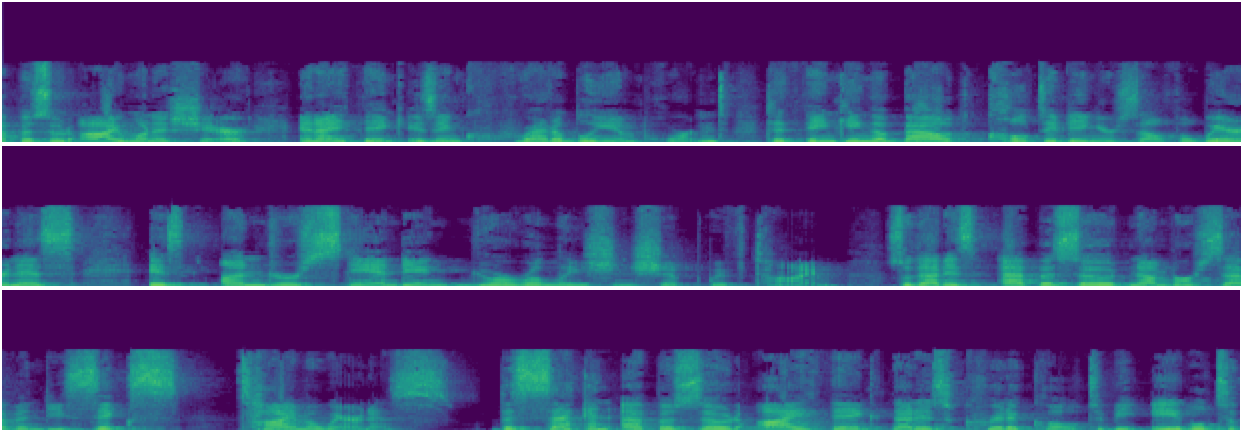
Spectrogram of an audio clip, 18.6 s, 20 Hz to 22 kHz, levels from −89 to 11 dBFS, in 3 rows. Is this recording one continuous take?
yes; 0 cuts

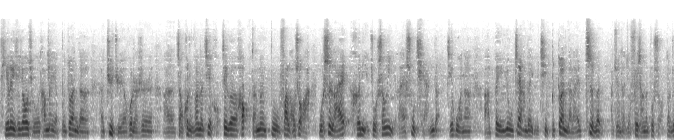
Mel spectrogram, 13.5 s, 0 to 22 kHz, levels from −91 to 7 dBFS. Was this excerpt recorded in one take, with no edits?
no; 2 cuts; at 4.4 s, 6.3 s

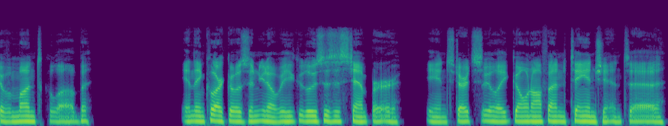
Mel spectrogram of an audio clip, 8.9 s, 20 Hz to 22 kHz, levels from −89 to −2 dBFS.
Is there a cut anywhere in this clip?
yes; 1 cut; at 6.4 s

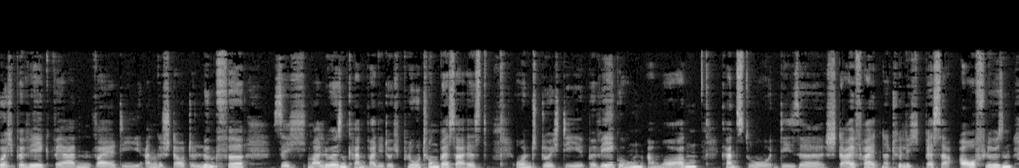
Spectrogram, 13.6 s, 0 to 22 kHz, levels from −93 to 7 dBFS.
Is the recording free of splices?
no; 2 cuts; at 4.1 s, 6.8 s

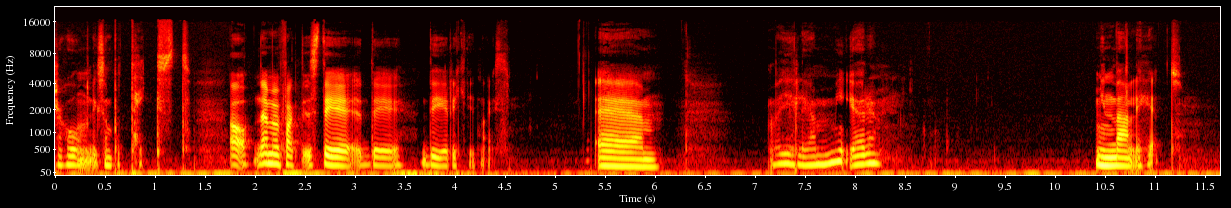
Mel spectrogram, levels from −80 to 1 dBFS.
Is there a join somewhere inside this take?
yes; 1 cut; at 1.7 s

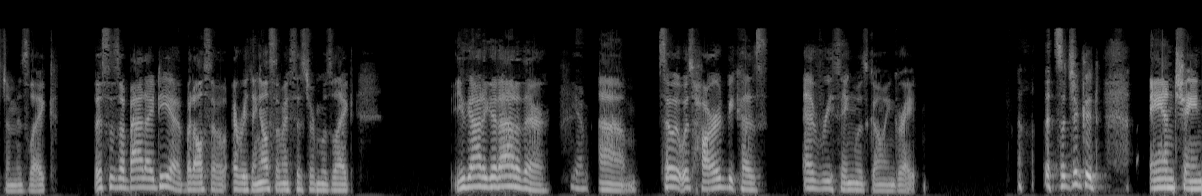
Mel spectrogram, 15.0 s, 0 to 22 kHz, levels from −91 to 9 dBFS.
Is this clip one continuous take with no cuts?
yes; 0 cuts

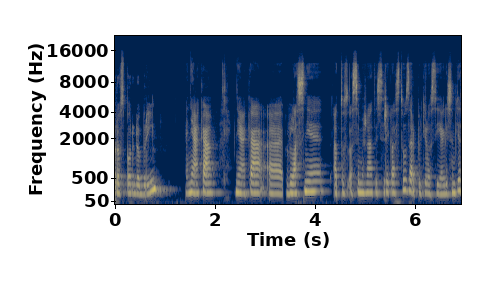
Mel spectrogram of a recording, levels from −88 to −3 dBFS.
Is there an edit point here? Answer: yes; 2 cuts; at 1.4 s, 3.3 s

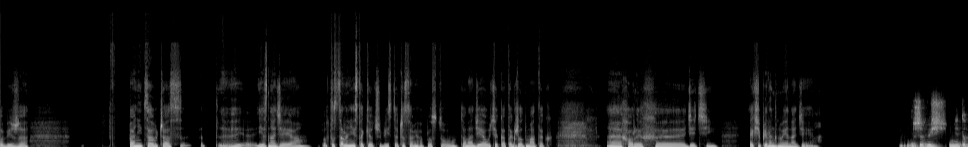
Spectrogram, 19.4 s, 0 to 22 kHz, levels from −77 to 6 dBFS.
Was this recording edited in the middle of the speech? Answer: no; 0 cuts

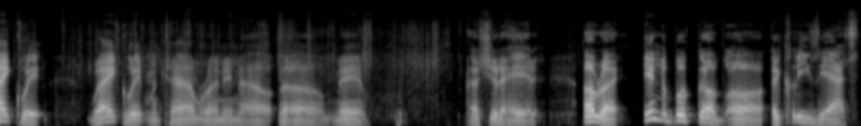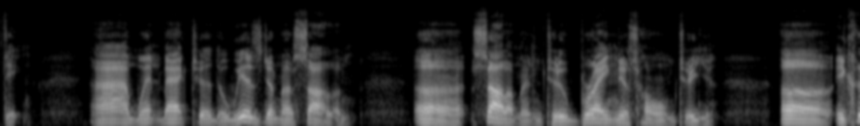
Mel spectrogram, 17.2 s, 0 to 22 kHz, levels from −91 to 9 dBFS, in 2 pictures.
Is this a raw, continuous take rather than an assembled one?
yes; 0 cuts

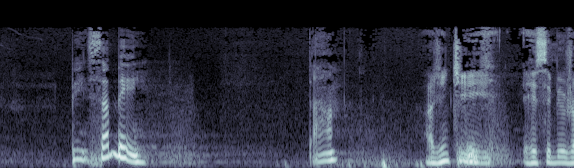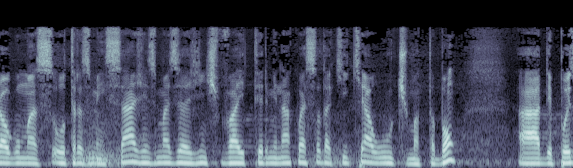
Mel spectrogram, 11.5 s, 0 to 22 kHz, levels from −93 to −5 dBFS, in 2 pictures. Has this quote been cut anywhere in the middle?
no; 0 cuts

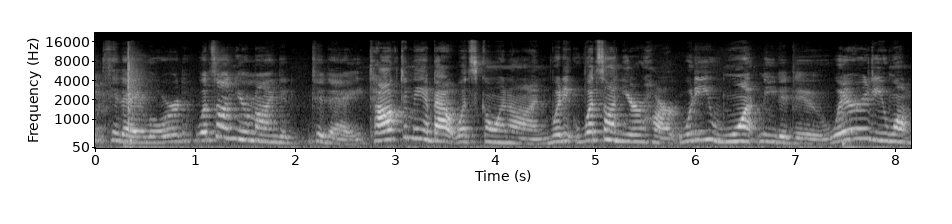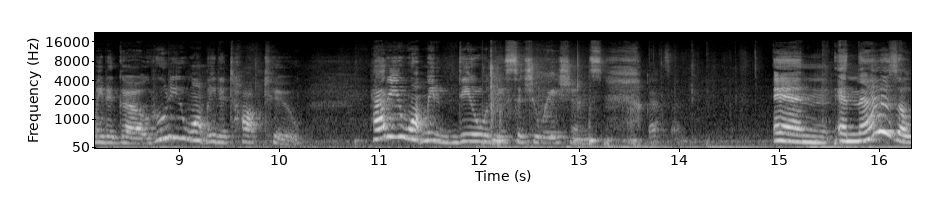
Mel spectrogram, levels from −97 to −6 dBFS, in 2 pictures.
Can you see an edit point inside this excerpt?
yes; 1 cut; at 13.7 s

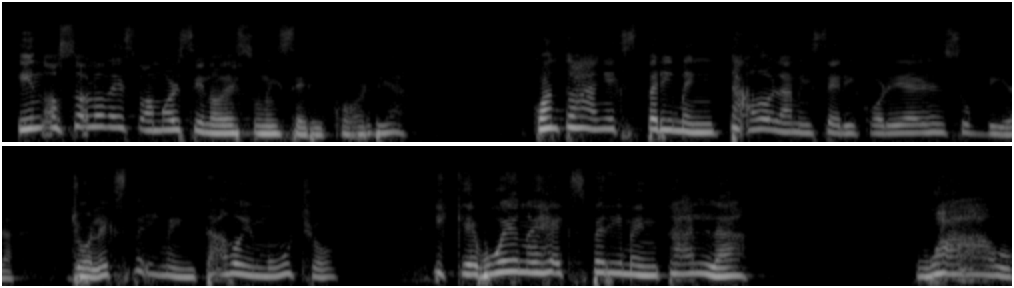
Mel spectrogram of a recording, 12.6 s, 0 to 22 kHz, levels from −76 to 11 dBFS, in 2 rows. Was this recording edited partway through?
no; 0 cuts

